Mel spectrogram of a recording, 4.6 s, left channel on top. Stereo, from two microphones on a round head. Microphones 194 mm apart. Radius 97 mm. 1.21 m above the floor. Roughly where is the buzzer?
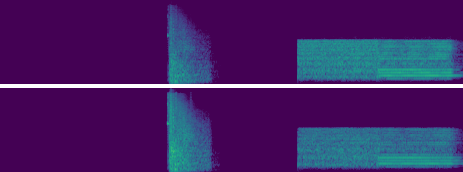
Left.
